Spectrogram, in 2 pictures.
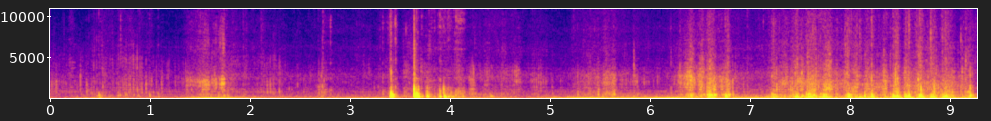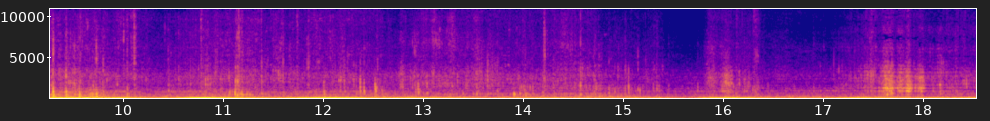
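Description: Land Rover LR4 engine running at low revs as it crawls over rock, its level swelling and easing, with two sharp knocks about three and a half seconds in and a stretch of scraping and crunching from the tyres on rock a few seconds later.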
